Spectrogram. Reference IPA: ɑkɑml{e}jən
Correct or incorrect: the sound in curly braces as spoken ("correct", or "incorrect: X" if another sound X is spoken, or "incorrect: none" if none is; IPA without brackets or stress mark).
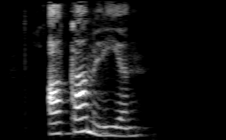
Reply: incorrect: i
